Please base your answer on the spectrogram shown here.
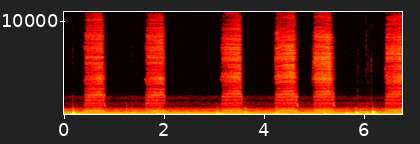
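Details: Wild barn owl nestling in a monitored nest box, feeding on large rabbit remains; harsh, breathy hissing snores in bursts about half a second long, repeated roughly every second, with soft bumps and scraping in the box.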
